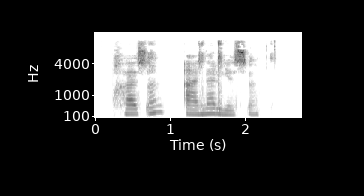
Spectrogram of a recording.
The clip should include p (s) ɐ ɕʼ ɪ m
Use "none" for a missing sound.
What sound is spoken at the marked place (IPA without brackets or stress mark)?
χ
